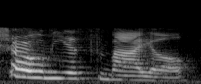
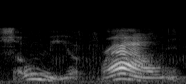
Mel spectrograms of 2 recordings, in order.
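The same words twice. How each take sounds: First: Bright and a bit louder, all smiles; cheerful smiley voice. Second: Much lower and slower, sulky; grumpy frown voice. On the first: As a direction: say it through a big smile. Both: Shown as a demonstration.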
